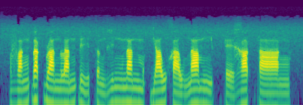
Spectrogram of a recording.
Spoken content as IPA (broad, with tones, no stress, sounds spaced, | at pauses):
v a˧˥ ŋ ɗ a˦˥ k̚ ɹ a˧ n l a˧˥ n ɗ i˨˩˦ t̪ ə˨˩ ŋ ɣ i˧ ŋ n a˧ n m ə˨˩ k̚ j a˧˥ w x a˨˩ w n a˧ m ɲ ə˨˩ k̚ ʈ e˨˩˨ ɣ a˦˥ k̚ ʈ a˧ ŋ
